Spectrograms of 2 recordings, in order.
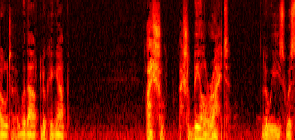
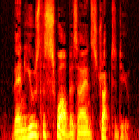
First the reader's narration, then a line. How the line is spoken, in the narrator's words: Robin snapped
